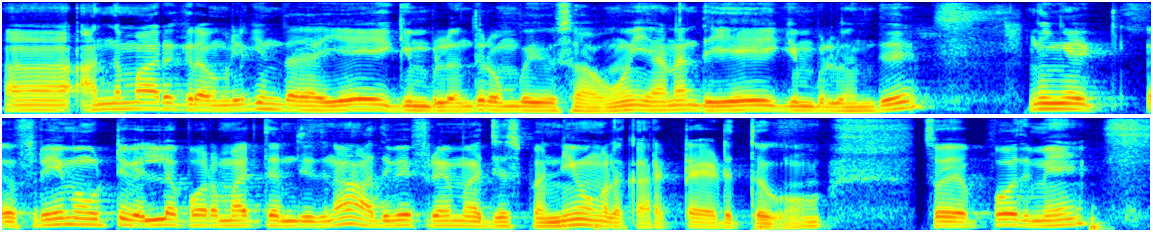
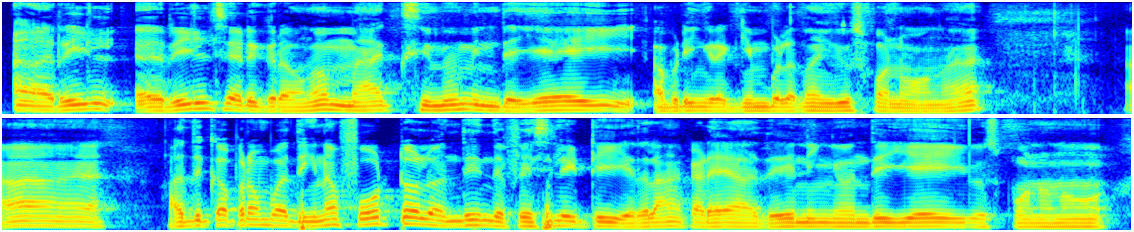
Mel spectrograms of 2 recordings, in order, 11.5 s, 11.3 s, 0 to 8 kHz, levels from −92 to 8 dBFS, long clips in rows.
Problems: none marked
